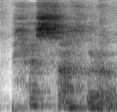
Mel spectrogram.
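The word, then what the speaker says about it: פסח: 그런데 원래 원래 말은 페사흐라고 하는 말이에요. 패 페사흐라고 하는 말. 요게 요렇게 쓰고 패 사 흐라고 읽어요.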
